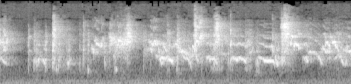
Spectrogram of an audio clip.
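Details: Budgies in an aviary, described as happy, giving rapid scratchy chirps and buzzy squawks mixed with short whistled notes, several birds calling at once.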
